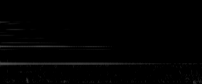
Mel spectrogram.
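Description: Metal triangle's ring dying away after a single strike with its beater: a clear ding with several high tones that fades to near silence within about the first half second.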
